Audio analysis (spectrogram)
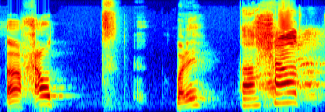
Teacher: تو اس کی آواز آئے گی موٹا، مگر اس میں کلکلا نہیں کریں گے آپ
